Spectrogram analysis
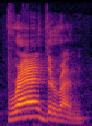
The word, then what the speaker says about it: brethren: Unlike their primitive brethren, 발음이 brethren 이더라고요.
